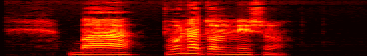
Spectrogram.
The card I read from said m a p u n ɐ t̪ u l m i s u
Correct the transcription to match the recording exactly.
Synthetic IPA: b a p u n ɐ t̪ o l m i s o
